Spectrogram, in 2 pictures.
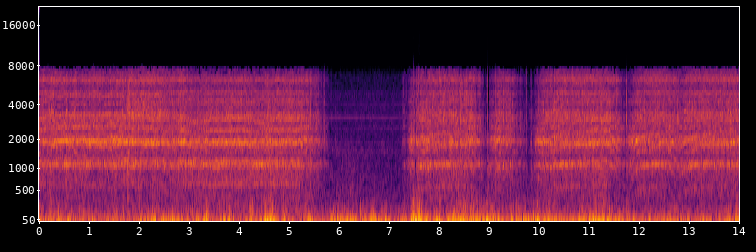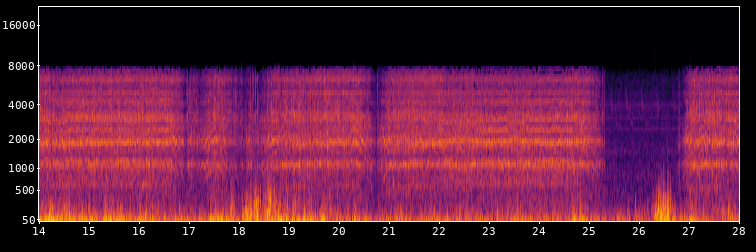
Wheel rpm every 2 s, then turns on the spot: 160, 160, 110, 30, 90, 120, 120, 160, 110, 100, 120, 160, 90, 60.
none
